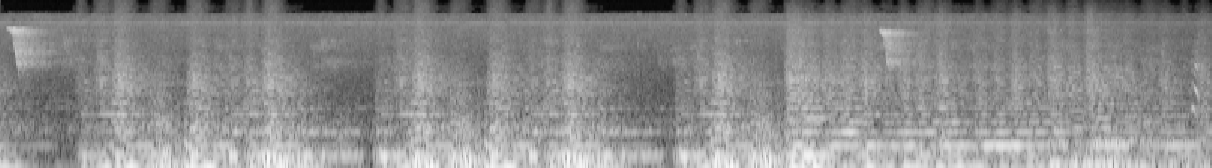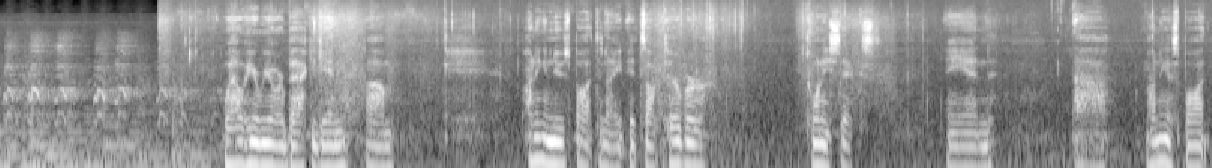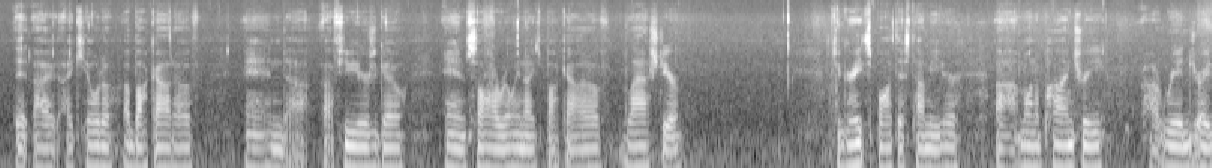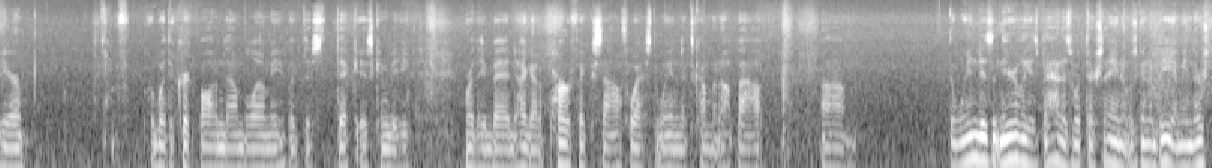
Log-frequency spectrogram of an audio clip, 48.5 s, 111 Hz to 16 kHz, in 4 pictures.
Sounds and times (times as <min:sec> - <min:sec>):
Speech: 0:14.3 - 0:16.1, 0:17.4 - 0:19.3, 0:20.2 - 0:21.0, 0:21.6 - 0:22.1, 0:22.9 - 0:31.1, 0:32.6 - 0:36.6, 0:37.4 - 0:44.0, 0:44.6 - 0:45.0, 0:45.8 - 0:48.4.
